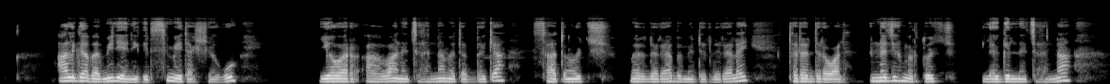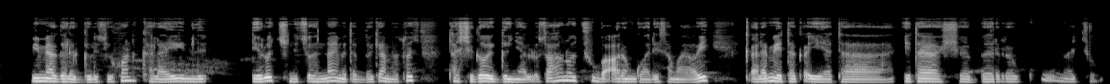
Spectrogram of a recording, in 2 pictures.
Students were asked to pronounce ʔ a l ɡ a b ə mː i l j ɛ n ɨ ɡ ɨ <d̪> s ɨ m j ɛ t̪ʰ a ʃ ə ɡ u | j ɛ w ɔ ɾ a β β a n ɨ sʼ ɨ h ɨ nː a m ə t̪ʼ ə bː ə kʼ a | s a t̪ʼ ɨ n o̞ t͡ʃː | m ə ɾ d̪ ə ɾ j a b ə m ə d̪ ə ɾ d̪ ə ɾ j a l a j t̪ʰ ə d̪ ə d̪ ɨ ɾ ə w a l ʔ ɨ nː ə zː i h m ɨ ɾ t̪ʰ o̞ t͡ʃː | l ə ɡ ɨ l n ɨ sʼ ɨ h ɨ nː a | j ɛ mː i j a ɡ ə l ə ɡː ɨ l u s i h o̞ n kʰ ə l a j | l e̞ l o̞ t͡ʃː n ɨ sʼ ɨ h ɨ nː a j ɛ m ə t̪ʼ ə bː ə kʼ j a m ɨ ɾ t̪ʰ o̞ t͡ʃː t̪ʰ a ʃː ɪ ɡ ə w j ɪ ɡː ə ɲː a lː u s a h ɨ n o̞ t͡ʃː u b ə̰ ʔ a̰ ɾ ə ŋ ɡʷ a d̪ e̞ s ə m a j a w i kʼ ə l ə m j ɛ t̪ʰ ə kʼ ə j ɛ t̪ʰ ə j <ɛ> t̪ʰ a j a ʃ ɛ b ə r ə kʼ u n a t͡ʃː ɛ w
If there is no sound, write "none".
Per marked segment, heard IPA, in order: d̪, ɛ

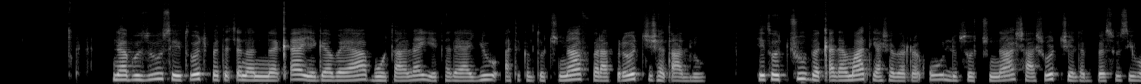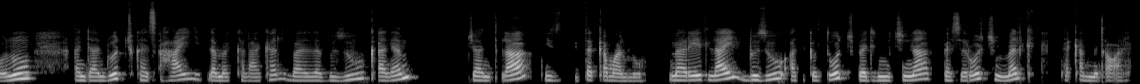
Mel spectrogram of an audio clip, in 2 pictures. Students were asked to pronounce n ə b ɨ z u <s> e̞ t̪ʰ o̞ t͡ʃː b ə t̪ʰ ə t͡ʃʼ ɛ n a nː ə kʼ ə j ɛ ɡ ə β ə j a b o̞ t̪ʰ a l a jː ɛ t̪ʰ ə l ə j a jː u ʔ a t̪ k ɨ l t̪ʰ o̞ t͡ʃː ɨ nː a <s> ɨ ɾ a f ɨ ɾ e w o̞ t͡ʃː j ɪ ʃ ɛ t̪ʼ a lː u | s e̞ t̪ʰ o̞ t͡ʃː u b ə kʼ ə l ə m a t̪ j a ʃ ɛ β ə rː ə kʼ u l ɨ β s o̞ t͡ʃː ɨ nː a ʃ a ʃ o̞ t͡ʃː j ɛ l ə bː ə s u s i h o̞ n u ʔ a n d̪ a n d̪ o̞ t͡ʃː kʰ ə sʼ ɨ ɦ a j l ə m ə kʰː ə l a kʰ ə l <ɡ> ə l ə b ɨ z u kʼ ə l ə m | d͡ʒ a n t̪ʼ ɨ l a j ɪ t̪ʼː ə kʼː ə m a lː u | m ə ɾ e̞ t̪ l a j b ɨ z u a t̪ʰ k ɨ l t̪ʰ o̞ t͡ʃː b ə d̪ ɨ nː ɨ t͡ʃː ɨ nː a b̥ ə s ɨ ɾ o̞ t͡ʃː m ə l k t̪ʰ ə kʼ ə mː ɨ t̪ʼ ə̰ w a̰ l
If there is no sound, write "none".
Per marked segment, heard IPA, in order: s, f, b

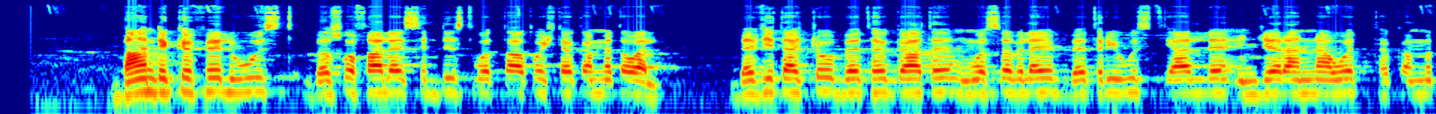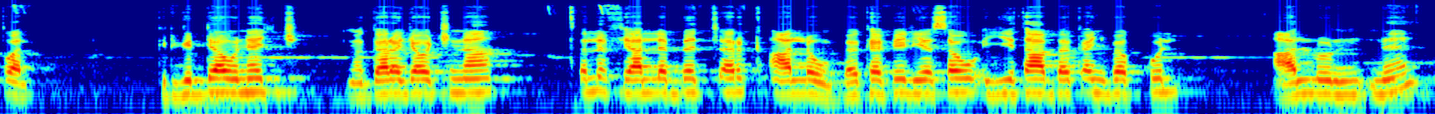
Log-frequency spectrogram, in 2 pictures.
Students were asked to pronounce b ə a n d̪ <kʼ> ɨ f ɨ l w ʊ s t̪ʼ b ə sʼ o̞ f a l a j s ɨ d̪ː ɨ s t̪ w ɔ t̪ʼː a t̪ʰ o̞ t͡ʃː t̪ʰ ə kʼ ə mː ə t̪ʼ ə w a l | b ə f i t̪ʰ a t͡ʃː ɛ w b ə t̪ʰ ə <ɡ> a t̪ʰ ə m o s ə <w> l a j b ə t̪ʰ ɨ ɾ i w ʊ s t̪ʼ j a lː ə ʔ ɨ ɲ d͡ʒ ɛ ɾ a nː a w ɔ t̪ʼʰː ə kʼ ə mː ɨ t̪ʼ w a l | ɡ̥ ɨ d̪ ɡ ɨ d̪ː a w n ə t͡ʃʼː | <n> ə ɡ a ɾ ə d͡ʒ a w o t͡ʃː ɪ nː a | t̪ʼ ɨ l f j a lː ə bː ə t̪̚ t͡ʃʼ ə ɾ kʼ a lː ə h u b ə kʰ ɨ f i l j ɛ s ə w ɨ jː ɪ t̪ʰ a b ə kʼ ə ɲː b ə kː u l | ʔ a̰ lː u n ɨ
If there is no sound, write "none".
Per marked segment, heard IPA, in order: k, ɡ, β, m

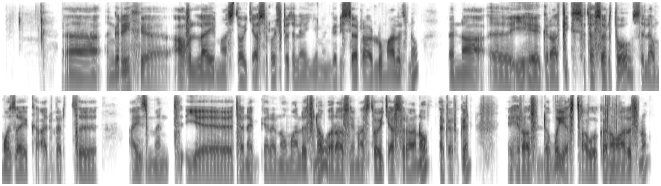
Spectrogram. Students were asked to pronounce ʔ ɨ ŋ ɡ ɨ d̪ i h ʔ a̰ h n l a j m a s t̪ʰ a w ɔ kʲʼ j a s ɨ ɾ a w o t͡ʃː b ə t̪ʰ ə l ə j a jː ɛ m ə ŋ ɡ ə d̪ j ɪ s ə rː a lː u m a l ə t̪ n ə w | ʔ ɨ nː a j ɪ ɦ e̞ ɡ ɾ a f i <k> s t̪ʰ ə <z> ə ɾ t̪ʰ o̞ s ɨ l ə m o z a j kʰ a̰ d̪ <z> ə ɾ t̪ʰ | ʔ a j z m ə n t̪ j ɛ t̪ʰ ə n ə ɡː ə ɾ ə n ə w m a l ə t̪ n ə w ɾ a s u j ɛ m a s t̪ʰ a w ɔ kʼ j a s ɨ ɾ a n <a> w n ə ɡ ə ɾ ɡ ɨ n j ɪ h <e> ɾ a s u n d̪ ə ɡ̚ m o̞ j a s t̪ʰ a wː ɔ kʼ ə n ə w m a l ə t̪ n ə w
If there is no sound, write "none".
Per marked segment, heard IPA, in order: k, s, v, ə, e

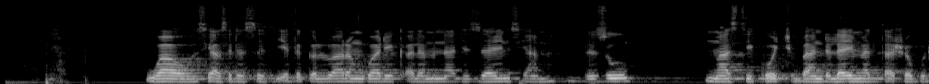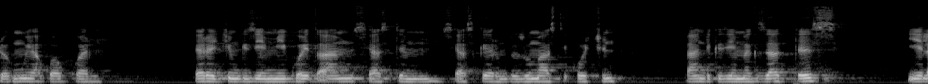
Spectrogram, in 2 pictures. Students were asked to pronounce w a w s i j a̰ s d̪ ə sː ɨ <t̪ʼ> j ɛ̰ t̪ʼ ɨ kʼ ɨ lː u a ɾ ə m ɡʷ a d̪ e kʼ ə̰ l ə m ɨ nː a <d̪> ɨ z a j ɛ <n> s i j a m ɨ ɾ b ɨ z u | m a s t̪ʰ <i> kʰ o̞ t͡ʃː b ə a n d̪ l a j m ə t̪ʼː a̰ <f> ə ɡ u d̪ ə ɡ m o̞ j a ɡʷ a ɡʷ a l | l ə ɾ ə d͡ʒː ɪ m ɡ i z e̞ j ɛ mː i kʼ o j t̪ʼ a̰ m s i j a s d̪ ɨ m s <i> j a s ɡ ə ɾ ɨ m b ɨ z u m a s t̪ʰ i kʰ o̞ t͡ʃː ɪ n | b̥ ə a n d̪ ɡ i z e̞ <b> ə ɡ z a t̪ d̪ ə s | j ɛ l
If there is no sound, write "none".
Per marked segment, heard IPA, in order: t̪, d̪, n, i, ʃ, i, m

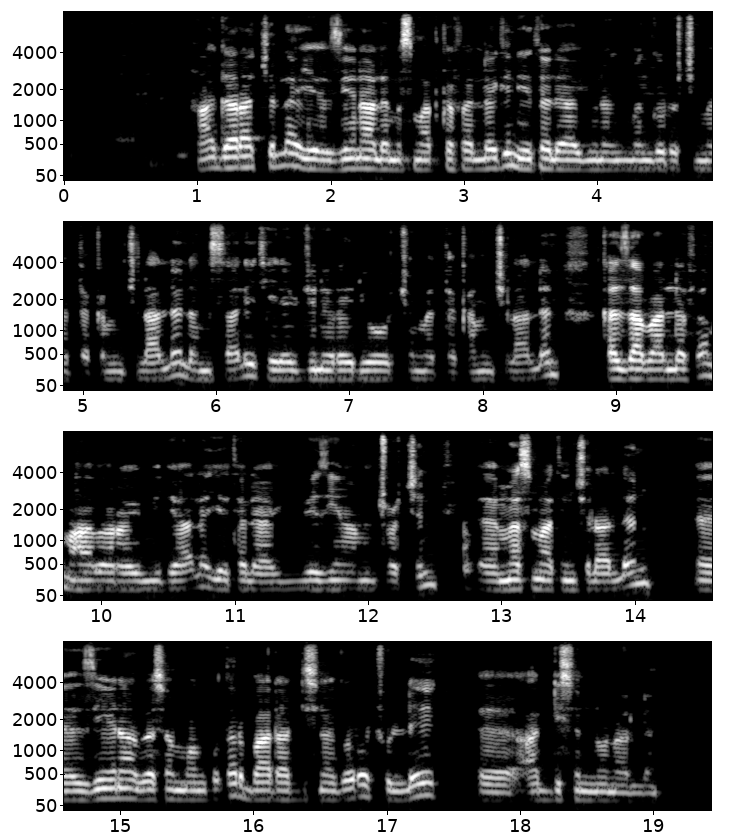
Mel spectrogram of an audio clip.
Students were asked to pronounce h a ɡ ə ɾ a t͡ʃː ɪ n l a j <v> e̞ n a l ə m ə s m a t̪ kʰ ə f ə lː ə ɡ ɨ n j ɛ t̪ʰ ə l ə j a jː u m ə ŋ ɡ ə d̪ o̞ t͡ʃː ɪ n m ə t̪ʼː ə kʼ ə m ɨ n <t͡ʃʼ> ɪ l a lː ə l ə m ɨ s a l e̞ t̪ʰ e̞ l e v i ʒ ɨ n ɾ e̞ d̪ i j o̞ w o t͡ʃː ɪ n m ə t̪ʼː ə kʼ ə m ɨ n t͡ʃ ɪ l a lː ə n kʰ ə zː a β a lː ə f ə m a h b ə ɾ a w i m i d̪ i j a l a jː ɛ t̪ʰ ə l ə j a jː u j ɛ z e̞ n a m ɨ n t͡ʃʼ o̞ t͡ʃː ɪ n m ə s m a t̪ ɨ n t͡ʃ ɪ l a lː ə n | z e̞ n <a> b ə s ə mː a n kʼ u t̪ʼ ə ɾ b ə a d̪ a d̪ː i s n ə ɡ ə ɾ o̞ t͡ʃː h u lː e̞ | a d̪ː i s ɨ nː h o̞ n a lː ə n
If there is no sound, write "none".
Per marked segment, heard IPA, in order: z, t͡ʃ, a

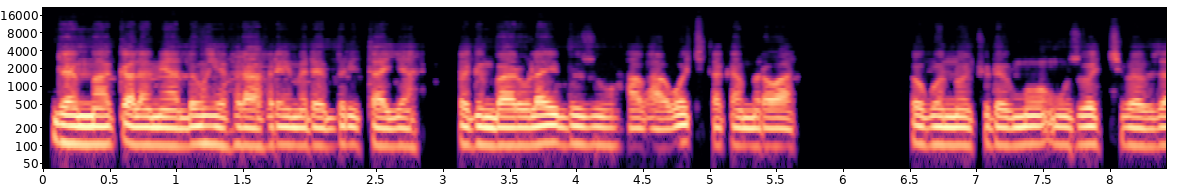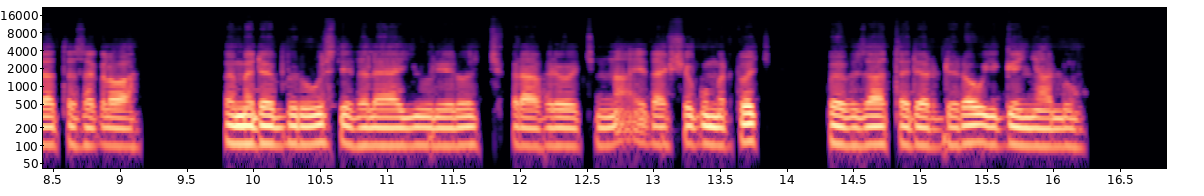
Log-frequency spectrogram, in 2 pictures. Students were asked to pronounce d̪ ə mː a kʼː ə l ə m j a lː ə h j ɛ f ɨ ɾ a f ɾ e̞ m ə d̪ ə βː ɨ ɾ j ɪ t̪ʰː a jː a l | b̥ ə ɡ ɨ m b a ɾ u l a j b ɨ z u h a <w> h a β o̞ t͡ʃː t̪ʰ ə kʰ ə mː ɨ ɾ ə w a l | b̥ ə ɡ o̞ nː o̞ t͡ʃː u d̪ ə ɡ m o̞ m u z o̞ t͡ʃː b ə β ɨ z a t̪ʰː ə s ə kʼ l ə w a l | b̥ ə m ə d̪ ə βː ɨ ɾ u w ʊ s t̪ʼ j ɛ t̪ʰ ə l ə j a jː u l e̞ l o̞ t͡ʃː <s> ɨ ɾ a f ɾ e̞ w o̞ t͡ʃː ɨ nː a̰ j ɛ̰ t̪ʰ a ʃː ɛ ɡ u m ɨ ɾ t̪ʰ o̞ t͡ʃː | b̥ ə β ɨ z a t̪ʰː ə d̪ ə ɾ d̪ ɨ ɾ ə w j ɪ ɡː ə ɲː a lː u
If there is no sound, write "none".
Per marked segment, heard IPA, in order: β, f

